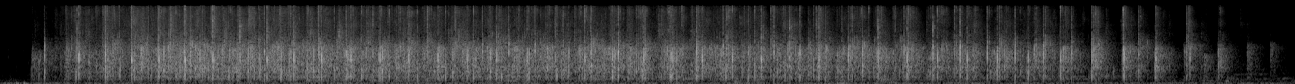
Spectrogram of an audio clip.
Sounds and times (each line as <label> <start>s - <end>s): applause 0.0s - 12.9s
